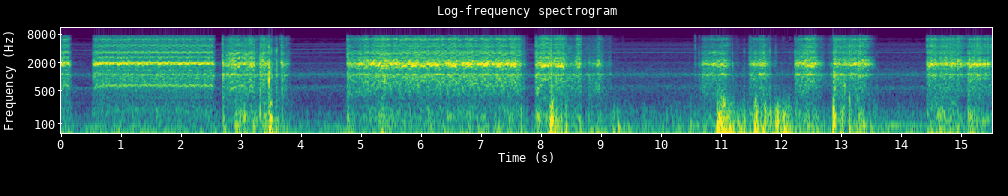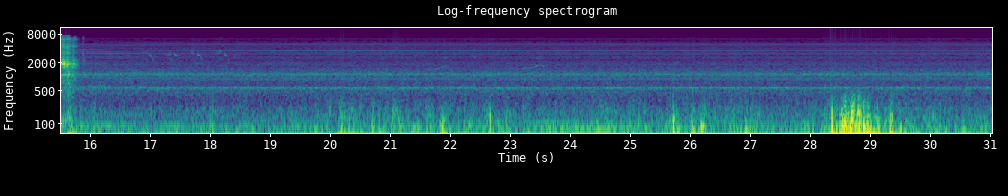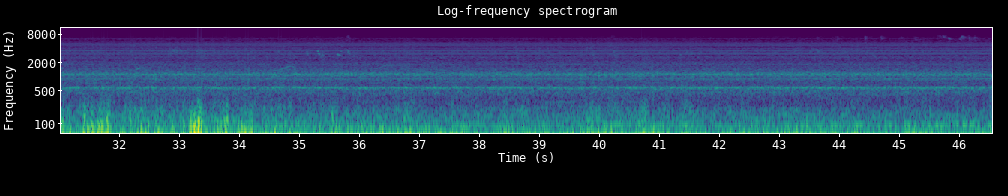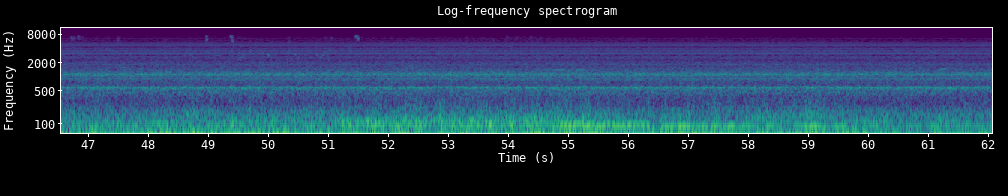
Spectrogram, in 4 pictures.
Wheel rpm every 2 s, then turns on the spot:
70, 90, 70, 150, 70, 30, 80, 80, 10, 0, 0, 0, 0, 0, 0, 0, 0, 0, 0, 0, 0, 0, 0, 0, 0, 0, 0, 0, 0, 0, 0.
none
